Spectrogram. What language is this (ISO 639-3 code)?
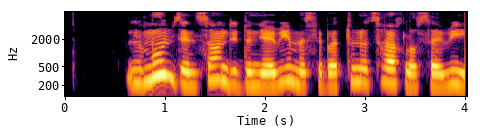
pus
